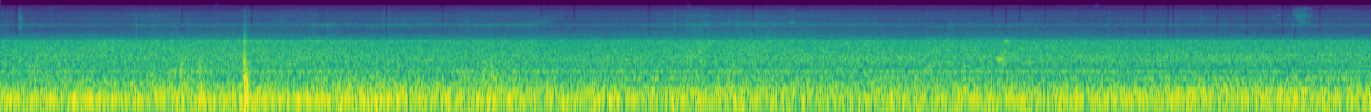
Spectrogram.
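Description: Steady hum of an idling patrol car, unchanging throughout, with one sharp click about three seconds in.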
